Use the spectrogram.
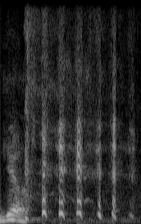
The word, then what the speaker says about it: Gil: It's just Gill. Of course, in Spanish, the G is pronounced H. Yeah, Hill.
